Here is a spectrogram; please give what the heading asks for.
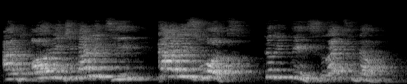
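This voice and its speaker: A man's voice: very high-pitched, a little slow, fairly bright tone. A man with a Nigerian English accent teaching a design class, speaking emphatically, repeating key words and quizzing his students. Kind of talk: classroom lecture. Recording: very echoey room, mic far off.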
